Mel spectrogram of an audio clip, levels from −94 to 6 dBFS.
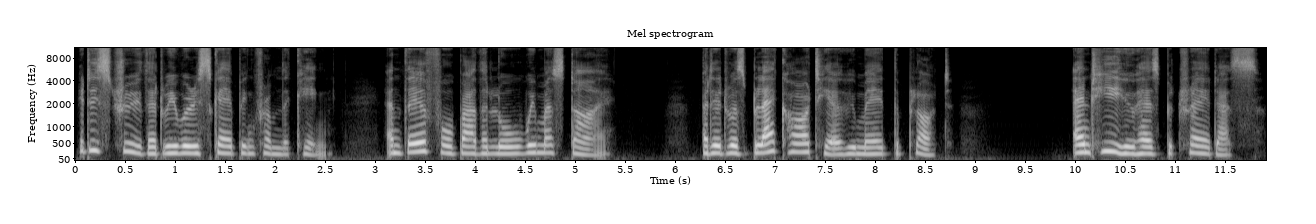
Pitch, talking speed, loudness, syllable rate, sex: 205 Hz, 170 wpm, -19 LUFS, 4.6 syllables/s, female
